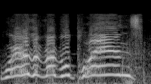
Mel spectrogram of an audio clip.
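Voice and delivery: high, playful yelled demand; theatrical high-pitched yell; mock interrogation shout. Mock interrogation of game figure.

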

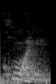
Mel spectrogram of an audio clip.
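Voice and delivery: "Coin" said very distinctly as one syllable; clear pronunciation. Shown as a demonstration. Teacher models the word for a student, clear "Coin". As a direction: say "Coin" crisply, falling at the end. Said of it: "ออกให้มันชัดๆเลย".

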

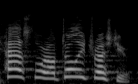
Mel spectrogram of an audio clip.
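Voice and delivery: man dangling from a root, pleading loudly; desperate prayer. Acted. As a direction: beg for rescue while hanging off a cliff. Man begging God in fable.

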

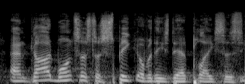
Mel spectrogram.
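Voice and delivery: ordinary talk

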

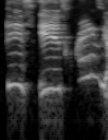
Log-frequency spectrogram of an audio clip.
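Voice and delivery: high, slow, soft amazement; awed disbelief. Retold or imitated. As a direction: stretch it out high and hushed. Stunned by events back to back.

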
